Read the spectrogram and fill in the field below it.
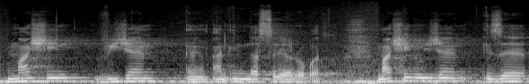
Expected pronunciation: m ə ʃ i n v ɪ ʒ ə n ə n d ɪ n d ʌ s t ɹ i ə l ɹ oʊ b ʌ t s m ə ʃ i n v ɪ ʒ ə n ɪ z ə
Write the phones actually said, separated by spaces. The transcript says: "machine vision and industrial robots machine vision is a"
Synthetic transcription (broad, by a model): m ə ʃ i n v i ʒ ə n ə n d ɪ n d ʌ s t ɹ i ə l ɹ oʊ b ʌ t m ə ʃ i n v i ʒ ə n ɪ z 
